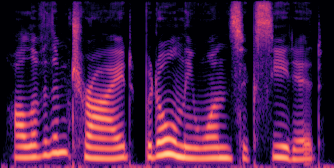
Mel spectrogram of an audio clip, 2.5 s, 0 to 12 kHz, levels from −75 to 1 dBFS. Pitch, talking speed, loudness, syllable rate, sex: 225 Hz, 190 wpm, -15 LUFS, 5.5 syllables/s, female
